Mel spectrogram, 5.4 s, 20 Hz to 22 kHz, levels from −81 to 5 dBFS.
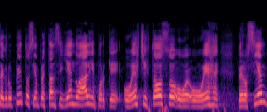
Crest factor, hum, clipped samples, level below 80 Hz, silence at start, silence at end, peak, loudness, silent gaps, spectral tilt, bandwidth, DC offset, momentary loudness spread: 18 dB; none; under 0.1%; -58 dBFS; 0 s; 0 s; -8 dBFS; -25 LUFS; none; -3.5 dB/octave; 10.5 kHz; under 0.1%; 8 LU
